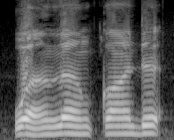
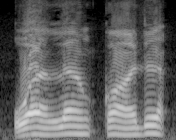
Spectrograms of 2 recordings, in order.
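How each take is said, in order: The two takes are said the same way.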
